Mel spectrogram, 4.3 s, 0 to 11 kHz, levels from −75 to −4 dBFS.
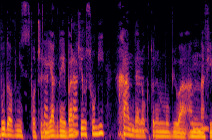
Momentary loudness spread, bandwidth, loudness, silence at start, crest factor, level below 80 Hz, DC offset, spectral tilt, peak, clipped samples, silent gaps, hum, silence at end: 5 LU; 11 kHz; -22 LUFS; 0 s; 14 dB; -42 dBFS; under 0.1%; -7.5 dB/octave; -6 dBFS; under 0.1%; none; none; 0 s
